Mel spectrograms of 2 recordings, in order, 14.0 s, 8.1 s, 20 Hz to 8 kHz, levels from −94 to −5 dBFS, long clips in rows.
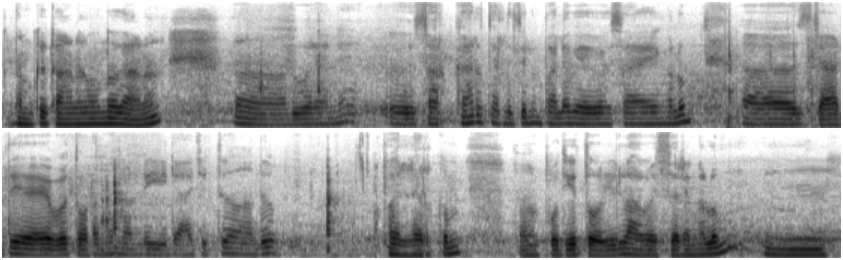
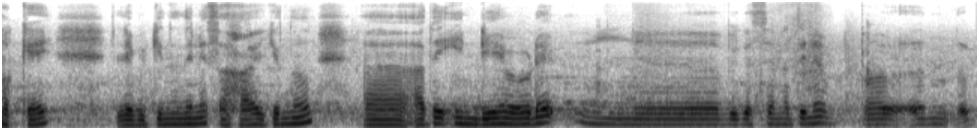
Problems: background sounds at intervals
